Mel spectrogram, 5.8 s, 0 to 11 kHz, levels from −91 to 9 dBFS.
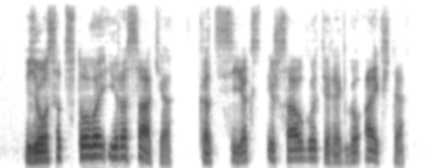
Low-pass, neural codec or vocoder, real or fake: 9.9 kHz; none; real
